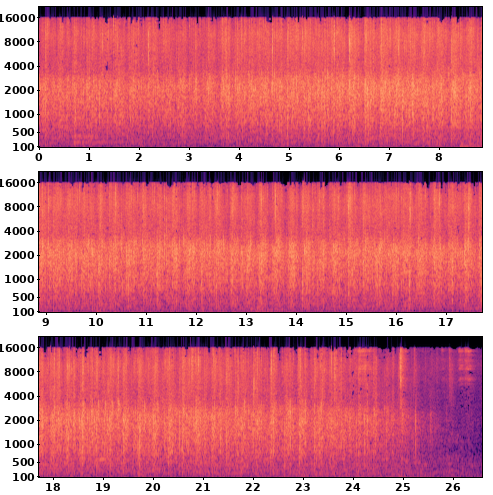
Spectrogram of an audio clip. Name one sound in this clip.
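A large crowd applauds loudly and the clapping fades away at the end.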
